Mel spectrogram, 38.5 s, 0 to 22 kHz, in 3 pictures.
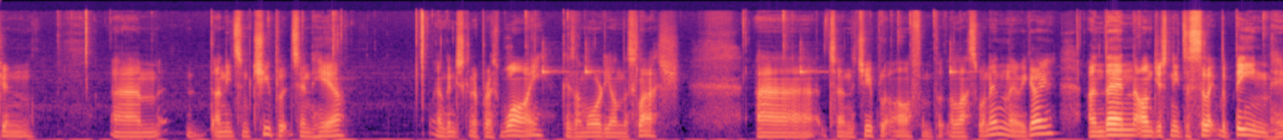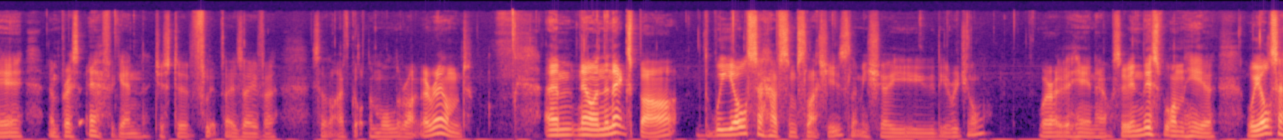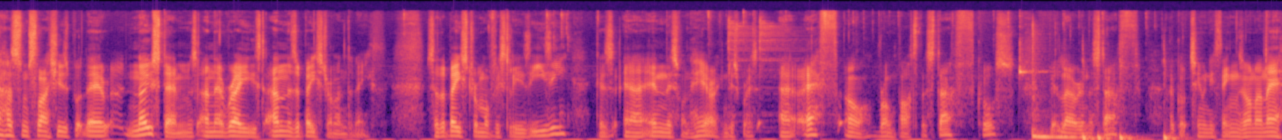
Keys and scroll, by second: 0.5 4, 2.1-3.1 typing, 3.3 Return, 5.2 Return, 7.8 y, 8.7 shift+;, 9.3 y, 11.3 y, 13.9 f, 21.1 super+Tab, 32.7 f, 34.4 super+z, 34.6 super+z, 35.8 Down, 36.2 f.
